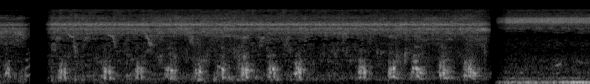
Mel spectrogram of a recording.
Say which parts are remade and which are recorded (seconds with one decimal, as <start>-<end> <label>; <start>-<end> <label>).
0.0-1.5 recorded; 1.5-2.4 remade; 2.4-3.8 recorded; 3.8-4.9 remade; 4.9-5.9 recorded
